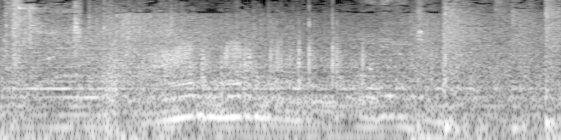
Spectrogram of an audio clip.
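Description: Background music mixed with a sports-car sound effect: an engine note that rises and falls in pitch.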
